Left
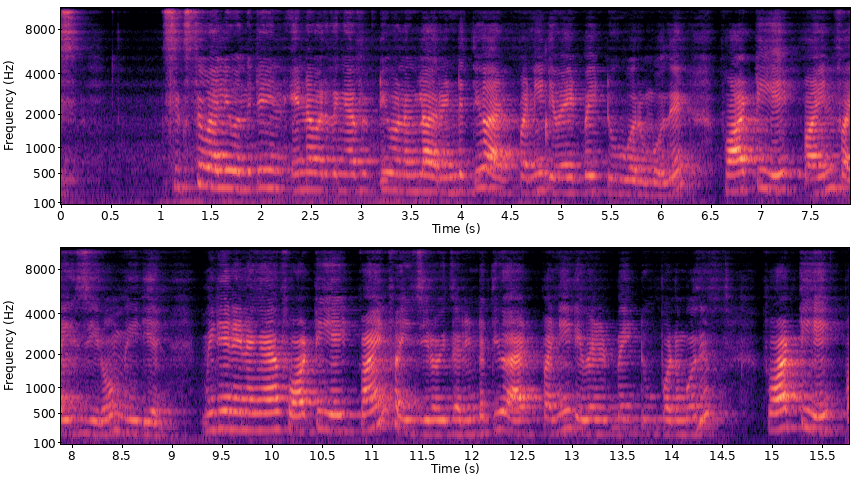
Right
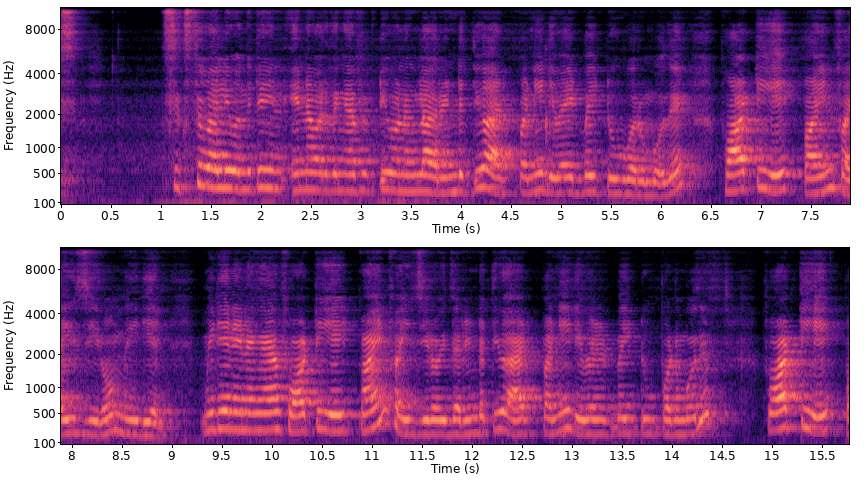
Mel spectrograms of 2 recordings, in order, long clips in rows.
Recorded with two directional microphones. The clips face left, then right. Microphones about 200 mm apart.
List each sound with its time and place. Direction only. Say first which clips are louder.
1.1 s speech: right 5 dB; 50° right (ahead or behind)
